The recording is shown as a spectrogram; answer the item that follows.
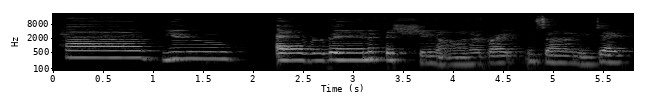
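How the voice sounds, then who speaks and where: High, sing-song woman teaching nursery circle time. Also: slow pace, a little mellow. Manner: sing-song, playful, encouraging. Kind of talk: children's circle time with finger plays, rhymes and singing. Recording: roomy, echoing indoor sound.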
